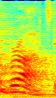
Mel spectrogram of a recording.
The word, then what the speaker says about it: brought: A pronúncia é mais ou menos assim, tá? Brought. Enquanto no outro você tinha bought, aqui você tem brought.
